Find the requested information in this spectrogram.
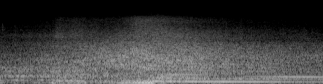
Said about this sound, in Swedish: På parkeringen på Strandvägskajen rullar … in med sin motorstarka lyxbil. Jag har M4 Competition BMW. BMW. BMW M4 Competition heter den. Det är en jättesvårt bil. Det är 450 hästkrafter.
